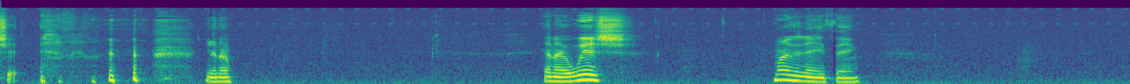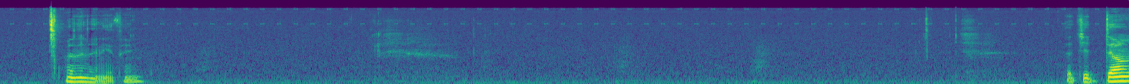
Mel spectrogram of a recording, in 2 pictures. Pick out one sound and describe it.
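A middle-aged woman talks close to a microphone in short bursts with pauses.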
